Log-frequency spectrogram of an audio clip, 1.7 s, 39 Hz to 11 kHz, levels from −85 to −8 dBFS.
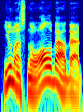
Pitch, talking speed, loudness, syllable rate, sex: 135 Hz, 215 wpm, -14 LUFS, 4.6 syllables/s, male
